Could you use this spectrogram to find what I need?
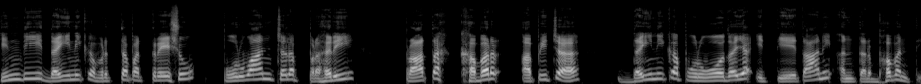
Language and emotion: Sanskrit, neutral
